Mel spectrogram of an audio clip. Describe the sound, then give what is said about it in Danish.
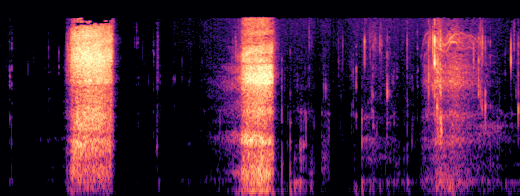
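A few short, hissing slurps of coffee sucked loudly from a spoon during a coffee tasting, each a sharp burst of airy noise separated by brief quiet gaps, with faint mouth sounds between them. “Så må man gerne smaske lidt, når man øh, smager.”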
